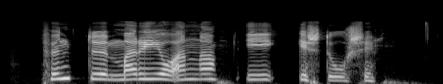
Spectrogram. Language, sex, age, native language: Icelandic, female, 70-79, Russian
